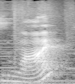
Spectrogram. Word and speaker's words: noir: For example, noir, that means black. It has an E in the femina, but the pronunciation is same, that is noir.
